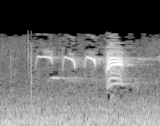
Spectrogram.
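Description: A Eurasian bullfinch gives four short, high whistled notes, each slightly falling, ending in a louder, richer note over a faint background hiss.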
